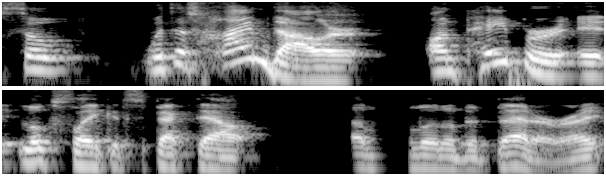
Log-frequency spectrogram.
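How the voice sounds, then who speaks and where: A man speaks with a Philadelphia accent. His pace is fairly slow. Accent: Philadelphia accent, says water as wooder. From Philadelphia, US. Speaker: watch reviewer, show host. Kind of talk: casual interview chat.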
